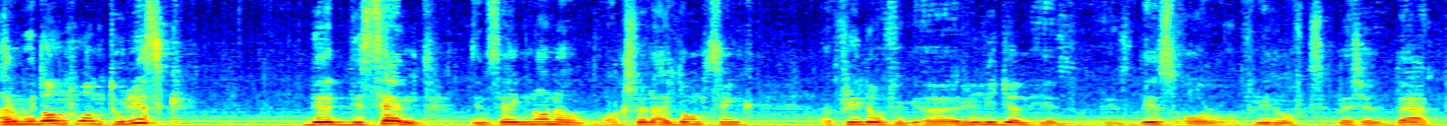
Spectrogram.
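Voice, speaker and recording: A man with a non-native accent at a moderate pace, with big swings in loudness, audible room echo and noticeable background noise. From northern Sudan. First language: not English. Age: 70s. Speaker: law professor. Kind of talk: lecture Q&A answer. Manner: halting, repetitive stammers.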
